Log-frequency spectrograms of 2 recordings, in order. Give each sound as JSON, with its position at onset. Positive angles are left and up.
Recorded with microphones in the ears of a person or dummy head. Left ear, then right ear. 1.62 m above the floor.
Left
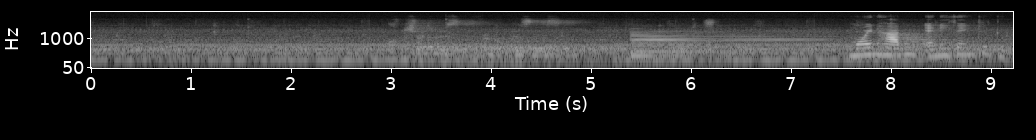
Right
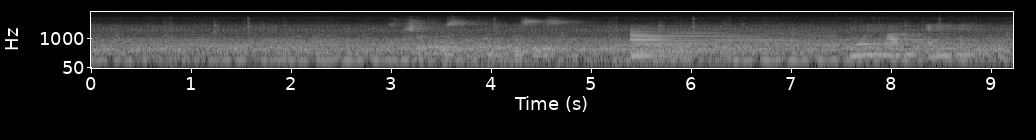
{"t": 3.0, "sound": "a man speaking", "side_deg": -10, "distance_m": 4.5}
{"t": 5.4, "sound": "a piano", "side_deg": -35, "distance_m": 1.2}
{"t": 7.6, "sound": "a woman speaking", "side_deg": 65, "distance_m": 1.0}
